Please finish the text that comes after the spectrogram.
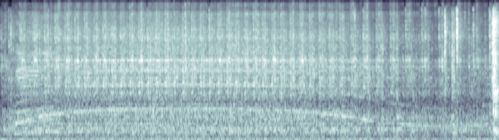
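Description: Sewing machine running steadily while stitching the lining of a handmade pouch bag, a fast continuous mechanical whir that holds close and loud throughout.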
